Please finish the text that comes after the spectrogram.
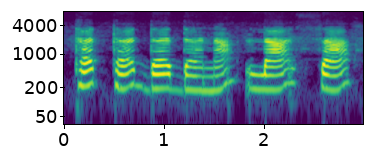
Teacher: ಇವು ಹಲ್ಲುಗಳ ಸಹಾಯದಿಂದ ಹುಟ್ಟುವುದರಿಂದ ಇವನ್ನು ದಂತ್ಯ ಅಕ್ಷರಗಳು ಗಳೆಂದು ಹೇಳುತ್ತೇವೆ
